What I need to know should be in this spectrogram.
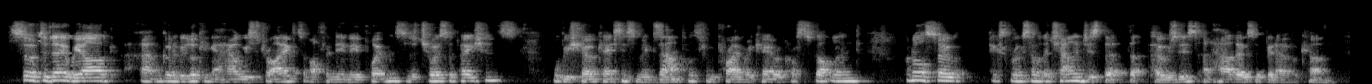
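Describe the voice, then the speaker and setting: A man's voice moves at a fairly quick pace, its pitch shifting in an ordinary way. The room adds audible echo. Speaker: webinar host. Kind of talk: webinar introduction.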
